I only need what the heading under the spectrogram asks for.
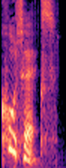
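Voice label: "cortex", British English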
